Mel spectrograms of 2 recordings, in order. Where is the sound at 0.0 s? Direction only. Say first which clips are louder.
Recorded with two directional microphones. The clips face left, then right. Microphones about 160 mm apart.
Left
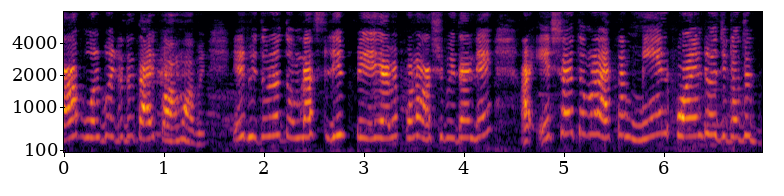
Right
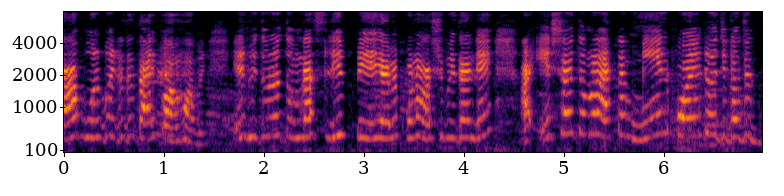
Left 2 dB; 35° left (ahead or behind).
